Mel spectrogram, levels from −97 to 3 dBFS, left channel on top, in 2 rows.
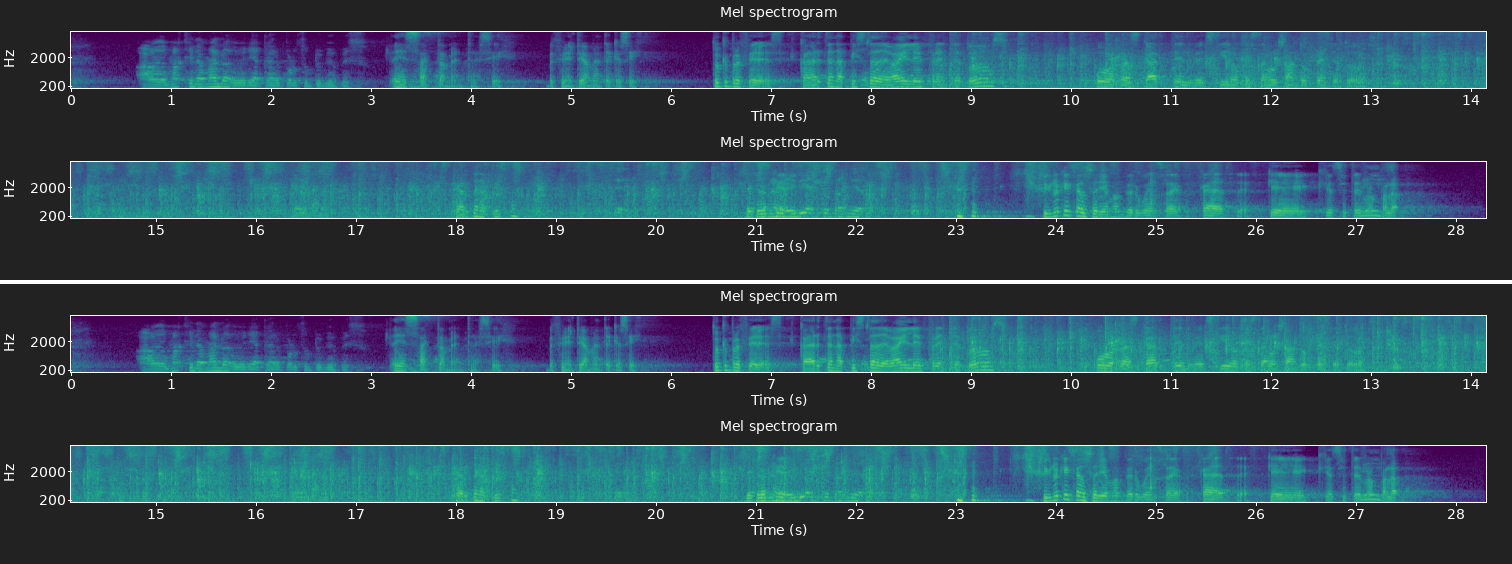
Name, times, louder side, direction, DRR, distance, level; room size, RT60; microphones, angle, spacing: voice 1, 0.7-2.9 7.9-8.1 14.4-15.4 16.3-17.2 19.6-19.8 20.9-22.2 27.0-27.4, left 1 dB, 15° left, 8 dB, 0.7 m, -35 dB
voice 2, 3.2-4.3 4.8-5.7 6.4-9.4 10.3-13.1 18.0-18.7 20.9-21.3 23.0-23.2 23.7-27.4, right 1 dB, 15° right, 9 dB, 1.2 m, -30 dB
sound 1, 8.6-23.1, right 5 dB, 70° right, 0.8 m, -35 dB
Hands, 11.5-26.2, right 7 dB, 45° right, 1.2 m, -38 dB
25.5 x 23.5 x 7.6 m, 1.4 s
head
